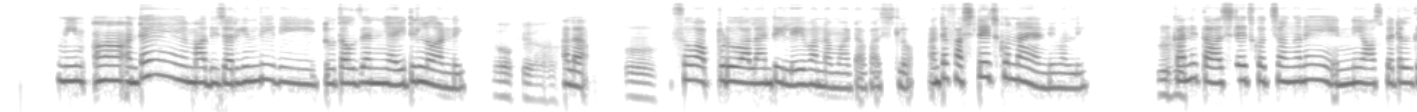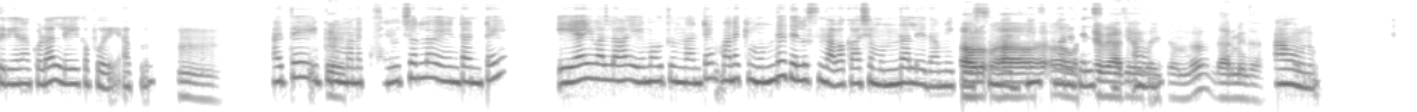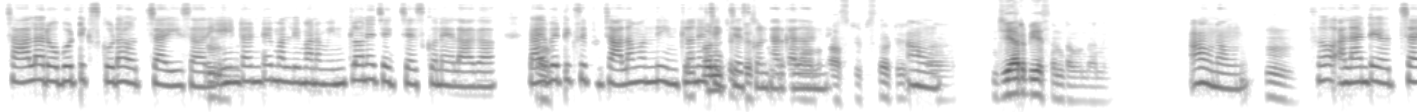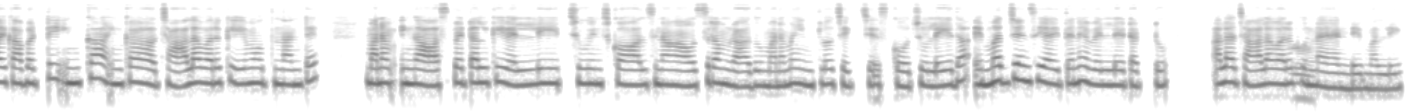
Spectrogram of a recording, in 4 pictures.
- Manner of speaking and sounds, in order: in English: "టూ థౌసండ్ ఎయిటీన్‌లో"; in English: "సో"; in English: "ఫస్ట్‌లో"; in English: "ఫస్ట్"; in English: "థర్డ్"; in English: "హాస్పిటల్"; in English: "ఫ్యూచర్‌లో"; in English: "ఏఐ"; in English: "జీన్స్"; tapping; in English: "రోబోటిక్స్"; in English: "చెక్"; in English: "డయాబెటిక్స్"; in English: "చెక్"; in English: "చెక్"; in English: "స్ట్రిప్స్"; in English: "జీఆర్‌బీఎస్"; in English: "సో"; in English: "హాస్పిటల్‌కి"; in English: "చెక్"; in English: "ఎమర్జెన్సీ"
- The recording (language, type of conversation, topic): Telugu, podcast, ఆరోగ్య సంరక్షణలో భవిష్యత్తులో సాంకేతిక మార్పులు ఎలా ఉండబోతున్నాయి?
